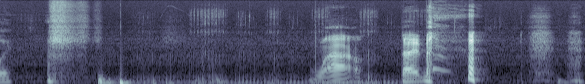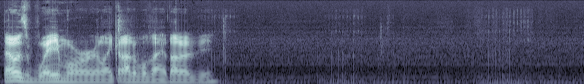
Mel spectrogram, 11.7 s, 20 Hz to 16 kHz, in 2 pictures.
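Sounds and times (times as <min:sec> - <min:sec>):
speech: 0:00.0 - 0:01.1, 0:03.2 - 0:04.8, 0:05.4 - 0:08.1
quiet hiss: 0:00.0 - 0:11.6
cat purring: 0:01.0 - 0:04.7, 0:07.4 - 0:11.6.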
